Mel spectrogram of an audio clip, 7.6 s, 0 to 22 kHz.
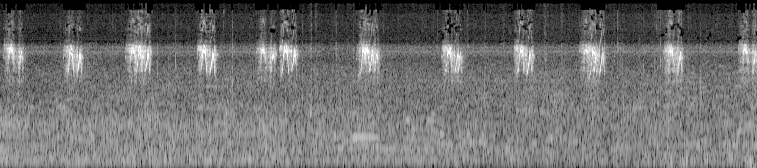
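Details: Begging of three young house sparrows at the nest, fed by both parents; sharp high-pitched chirps come in steady paired bursts, roughly every 0.7 seconds, over quiet background.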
